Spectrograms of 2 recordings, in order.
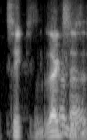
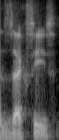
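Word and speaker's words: Xexyz: And a new Hudson Soft joint, however the fuck you pronounce this, Zezus? – I was going to say Zexes. Like Zexes is probably right. Yeah, that middle X probably needs to be enunciated. Yeah, Zexes.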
